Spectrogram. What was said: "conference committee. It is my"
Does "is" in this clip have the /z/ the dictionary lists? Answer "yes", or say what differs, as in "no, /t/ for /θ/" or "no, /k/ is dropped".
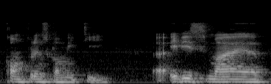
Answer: no, /s/ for /z/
